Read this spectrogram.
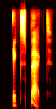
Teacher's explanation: The word expect in fast English often drops the first vowel. · The stress is on the second part: xPÉCT.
